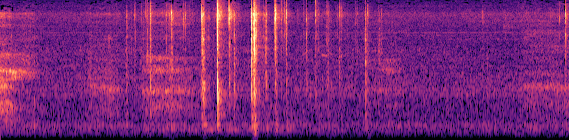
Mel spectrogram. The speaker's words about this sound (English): There we go. Oops. I'm typing it to him.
